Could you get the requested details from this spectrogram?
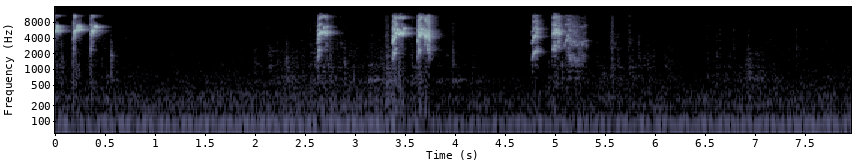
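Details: Pet rosy-faced lovebird chirping in short shrill bursts, mostly paired or in quick doubles, spaced a second or two apart across the stretch, with clean silence between calls.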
